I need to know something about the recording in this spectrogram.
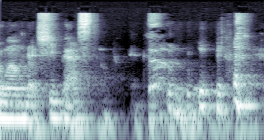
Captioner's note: laughs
